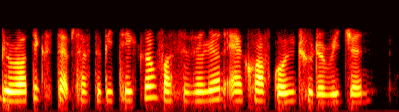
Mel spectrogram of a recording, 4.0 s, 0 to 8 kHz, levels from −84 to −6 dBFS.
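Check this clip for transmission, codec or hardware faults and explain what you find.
No transmission, codec or hardware faults turn up in this speech clip. The AMR narrowband mobile codec path can be heard doing its normal job: the sound sits in a telephone band of roughly 300 Hz to 3.6 kHz, with nothing above 3.8 kHz and only light codec colouring.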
